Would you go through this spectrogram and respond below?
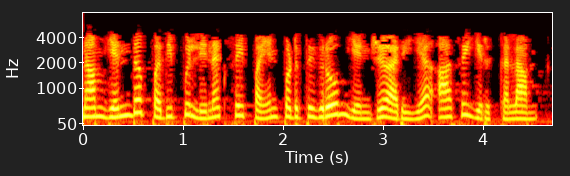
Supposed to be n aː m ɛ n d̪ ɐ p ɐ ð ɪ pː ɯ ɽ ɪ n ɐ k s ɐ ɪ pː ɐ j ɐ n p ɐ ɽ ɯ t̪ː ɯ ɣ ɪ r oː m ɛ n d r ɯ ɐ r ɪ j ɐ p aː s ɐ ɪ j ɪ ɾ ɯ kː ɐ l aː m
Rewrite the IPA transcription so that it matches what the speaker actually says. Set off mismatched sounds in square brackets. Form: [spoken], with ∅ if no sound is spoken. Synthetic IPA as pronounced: n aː m ɛ n d̪ ɐ p ɐ ð ɪ pː ɯ [l] ɪ n ɐ k s ɐ ɪ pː ɐ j ɐ n p ɐ ɽ ɯ t̪ː ɯ ɣ ɪ r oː m ɛ n d r ɯ ɐ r ɪ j ɐ [ʔ] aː s ɐ ɪ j ɪ ɾ ɯ kː ɐ l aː m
